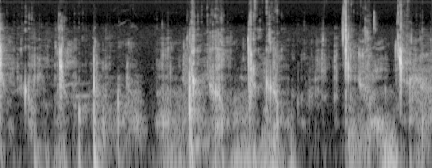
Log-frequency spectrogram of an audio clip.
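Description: Close-miked chewing of a mouthful of crispy fried chicken thigh, with irregular crunches, clicks and wet mouth sounds.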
